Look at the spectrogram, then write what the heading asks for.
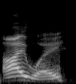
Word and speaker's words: Iowa: It's actually they pronounce it Iway.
